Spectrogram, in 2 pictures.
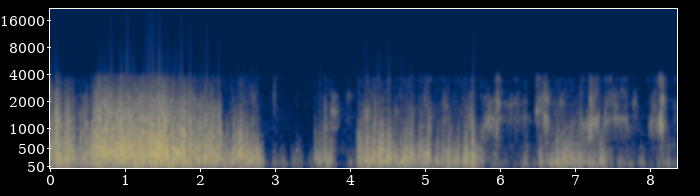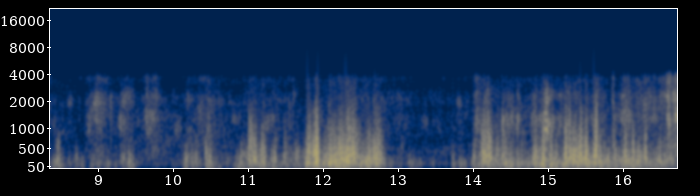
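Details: Two dogs, Emma an Irish Terrier and Karlson, playing wildly together; rough growls and whimpers come in bursts with short pauses, over rustling and wind-like noise.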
